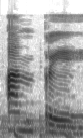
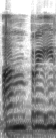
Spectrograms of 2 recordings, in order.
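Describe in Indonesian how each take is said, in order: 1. Kata itu berakhir dengan vokal 'eh'. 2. Kata itu berakhir dengan vokal 'ee'. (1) "yang benarnya adalah antre" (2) "antri ini adalah yang salah"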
